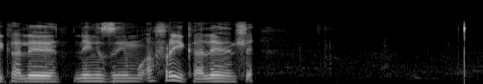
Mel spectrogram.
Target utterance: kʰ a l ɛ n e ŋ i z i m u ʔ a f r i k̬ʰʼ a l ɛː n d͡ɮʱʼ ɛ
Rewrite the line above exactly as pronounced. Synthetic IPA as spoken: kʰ a l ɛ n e ŋ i z i m u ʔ a f r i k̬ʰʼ a l ɛː n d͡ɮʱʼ ɛ

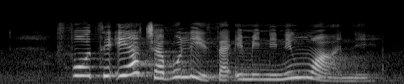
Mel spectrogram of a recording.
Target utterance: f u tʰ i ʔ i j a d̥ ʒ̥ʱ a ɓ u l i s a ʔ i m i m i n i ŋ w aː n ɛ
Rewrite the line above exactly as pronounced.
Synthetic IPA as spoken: f u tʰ i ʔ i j a d̥ ʒ̥ʱ a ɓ u l i s a ʔ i m i n i n i ŋ w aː n ɛ

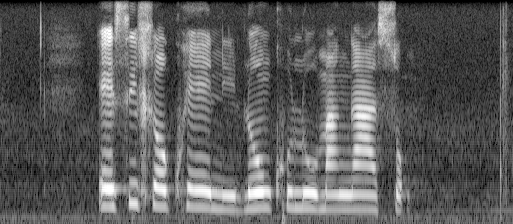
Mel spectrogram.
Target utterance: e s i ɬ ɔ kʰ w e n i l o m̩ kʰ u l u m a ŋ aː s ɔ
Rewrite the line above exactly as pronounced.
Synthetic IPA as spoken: e s i ɬ ɔ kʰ w e n i l o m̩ kʰ u l u m a ŋ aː s ɔ

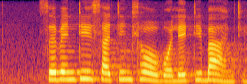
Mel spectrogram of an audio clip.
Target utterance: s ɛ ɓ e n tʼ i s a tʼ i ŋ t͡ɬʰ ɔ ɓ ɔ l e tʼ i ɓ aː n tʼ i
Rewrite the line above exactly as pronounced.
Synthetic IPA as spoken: s ɛ ɓ e n tʼ i s a tʼ i n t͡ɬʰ ɔ ɓ ɔ l e tʼ i ɓ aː n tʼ i

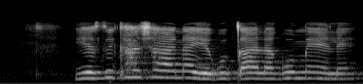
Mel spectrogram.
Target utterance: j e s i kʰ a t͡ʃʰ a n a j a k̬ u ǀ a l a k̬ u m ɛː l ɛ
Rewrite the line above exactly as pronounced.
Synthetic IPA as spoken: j e s i kʰ a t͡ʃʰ a n a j e k̬ u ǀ a l a k̬ u m ɛː l ɛ

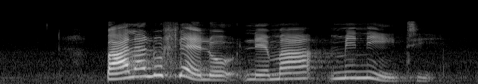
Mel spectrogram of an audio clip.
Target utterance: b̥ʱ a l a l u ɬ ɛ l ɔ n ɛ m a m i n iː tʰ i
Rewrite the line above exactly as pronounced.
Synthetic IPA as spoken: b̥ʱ a l a l u ɬ ɛ l ɔ n ɛ m a m i n iː tʰ i

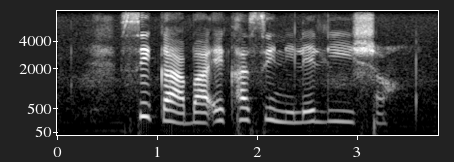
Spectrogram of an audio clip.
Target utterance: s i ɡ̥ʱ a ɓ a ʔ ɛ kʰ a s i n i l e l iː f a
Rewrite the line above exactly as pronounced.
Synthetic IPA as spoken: s i ɡ̥ʱ a ɓ a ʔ ɛ kʰ a s i n i l e l iː ʃ a

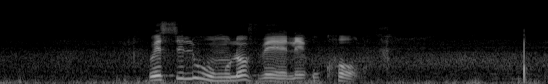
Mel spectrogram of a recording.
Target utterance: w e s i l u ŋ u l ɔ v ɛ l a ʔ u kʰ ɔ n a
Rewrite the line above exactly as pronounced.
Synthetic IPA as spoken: w e s i l u ŋ u l ɔ v ɛ l ɛ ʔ u kʰ ɔː n a

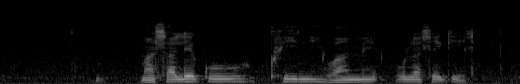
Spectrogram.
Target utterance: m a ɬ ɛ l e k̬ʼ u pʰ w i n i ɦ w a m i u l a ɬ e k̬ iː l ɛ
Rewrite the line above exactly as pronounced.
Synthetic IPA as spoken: m a ɬ a l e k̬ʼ u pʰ w i n i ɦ w a m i u l a ɬ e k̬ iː l ɛ

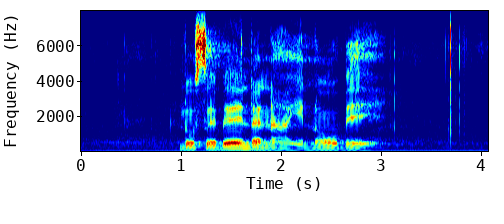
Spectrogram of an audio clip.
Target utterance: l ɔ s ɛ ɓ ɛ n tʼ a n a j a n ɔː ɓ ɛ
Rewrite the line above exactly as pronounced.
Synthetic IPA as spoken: l ɔ s ɛ ɓ ɛ n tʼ a n a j ɛ n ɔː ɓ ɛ

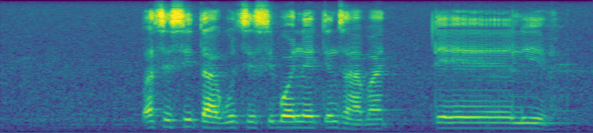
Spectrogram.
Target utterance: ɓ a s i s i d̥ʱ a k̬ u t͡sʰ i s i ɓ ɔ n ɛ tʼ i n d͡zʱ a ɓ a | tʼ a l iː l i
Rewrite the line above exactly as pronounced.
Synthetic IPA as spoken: ɓ a s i s i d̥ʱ a k̬ u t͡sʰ i s i ɓ ɔ n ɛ tʼ i n d͡zʱ a ɓ a | tʼ e l iː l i

